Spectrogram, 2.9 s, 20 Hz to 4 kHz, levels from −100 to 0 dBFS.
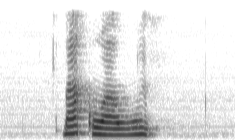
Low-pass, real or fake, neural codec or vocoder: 3.6 kHz; real; none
